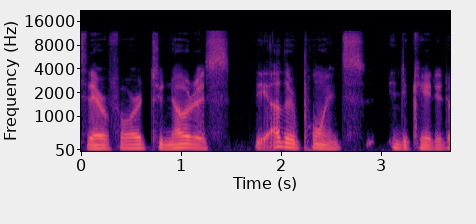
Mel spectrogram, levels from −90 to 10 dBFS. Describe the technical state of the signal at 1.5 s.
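At 1.5 s the signal sits inside a call bitrate drop running from 1.19 to 2.47 s. The call's bandwidth estimate fell, so the Opus encoder had far fewer bits per frame and had to quantise the speech more coarsely, which fits a step from 32 kbps down to 16 kbps, held at its lowest for about 1.2 s. The speech turns rough and watery, with smeared detail, until the coding rate recovers near 2.47 s.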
